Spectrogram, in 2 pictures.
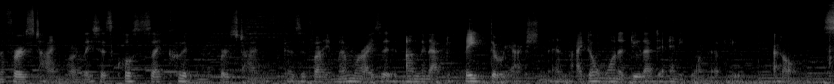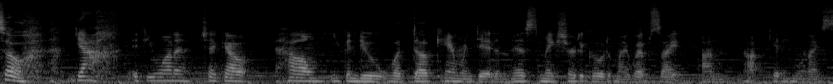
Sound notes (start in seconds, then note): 8.5 laughs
